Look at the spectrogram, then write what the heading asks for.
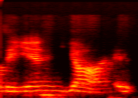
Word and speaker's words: yang: call it the yin yang. It's actually pronounced yan. Most people think it's yang. It's yan.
